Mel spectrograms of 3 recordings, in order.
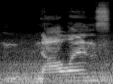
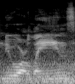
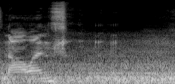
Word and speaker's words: New Orleans: I learned because I it's like nollans it's not New Orleans it's nollans just like it's not Illinois's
